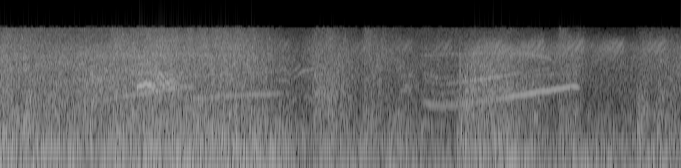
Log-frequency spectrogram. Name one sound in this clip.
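Whooshing effects sweep up and down in pitch.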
